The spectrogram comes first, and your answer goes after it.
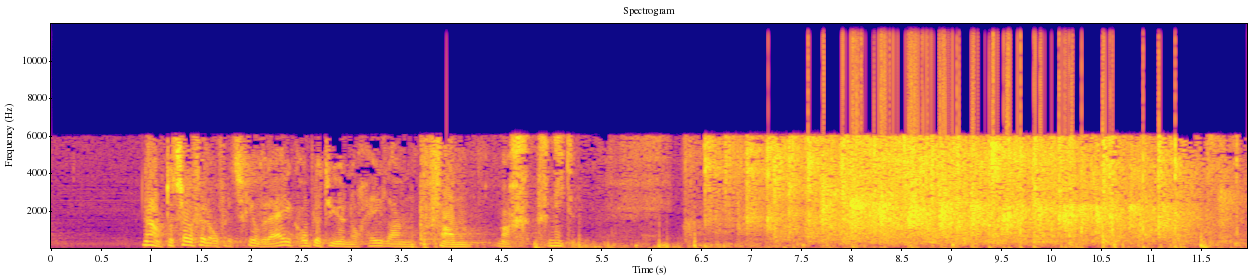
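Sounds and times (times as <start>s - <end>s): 
speech: 0.9s - 5.7s
audience applause: 6.3s - 11.9s.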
